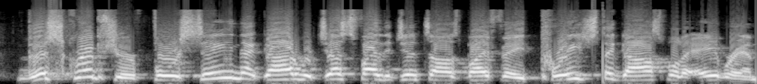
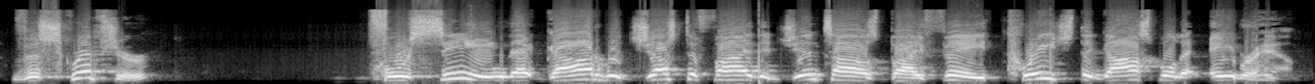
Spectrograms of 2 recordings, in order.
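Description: First: Said in the usual way. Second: Deliberate reading with long pauses; slow reading. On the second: Shown as a demonstration. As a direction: read it slowly, letting each phrase stand. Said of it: "I'm gonna read this slowly".

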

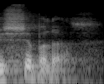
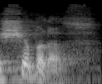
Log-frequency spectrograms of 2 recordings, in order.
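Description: First: SIBBOLETH with "s" replacing the "sh"; mispronounced s sound. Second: SHIBBOLETH with a clear opening "sh"; correct sh pronunciation. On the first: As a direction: say "Sibboleth" with a plain s at the start. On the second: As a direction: say "Shibboleth" with a hushing first sound. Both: Acted. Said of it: "he could not pronounce it right".

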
